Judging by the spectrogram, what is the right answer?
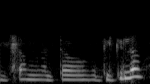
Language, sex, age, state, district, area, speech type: Odia, female, 45-60, Odisha, Angul, rural, conversation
